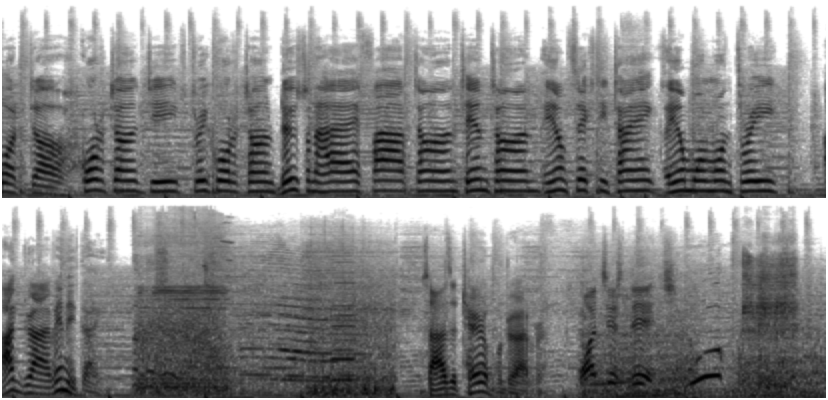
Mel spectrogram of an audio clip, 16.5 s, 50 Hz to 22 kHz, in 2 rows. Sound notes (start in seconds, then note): 9.5 horns honking; 15.1 Si laughing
